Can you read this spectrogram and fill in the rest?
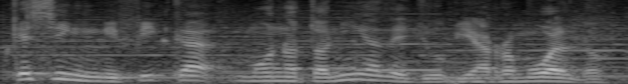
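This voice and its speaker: Formal, gentle schoolmaster played by a man, music behind. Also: medium pitch, animated, normal speed, lightly acted. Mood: gently approving. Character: gentle, courteous male village schoolteacher, formal with pupils. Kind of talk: radio drama acting.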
